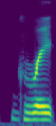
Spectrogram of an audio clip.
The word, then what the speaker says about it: great: pronouncing this phrase so the TT sound at the end of great that often becomes silent especially when you're speaking quickly it ends up sounding more like great condition ah got it like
